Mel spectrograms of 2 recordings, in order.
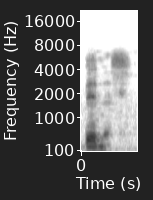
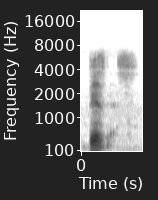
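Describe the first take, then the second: First: It is said in a Southern Alabama accent. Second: It is said in a standard accent.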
